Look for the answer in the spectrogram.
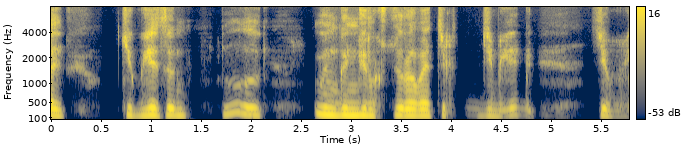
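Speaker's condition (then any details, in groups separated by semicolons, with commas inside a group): Cerebral palsy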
